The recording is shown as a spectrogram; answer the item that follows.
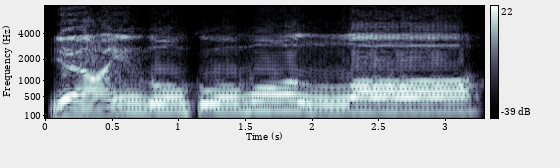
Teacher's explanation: Lafz jalalah dibaca tebal 2 harakat.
